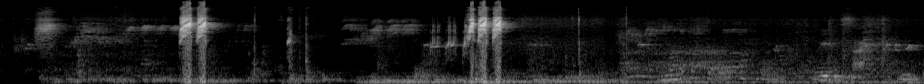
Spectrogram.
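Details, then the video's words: Flamboyan singing as a lure bird, dense nyerecet chatter: two short, loud, sharp bursts of very high rattling notes about three seconds apart, amid soft scratchy sounds and a low background hum. "Burung Flamboyan Gacor Ngebren Rapat Nyerecet Nyiul Cocok buat Pancingan"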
